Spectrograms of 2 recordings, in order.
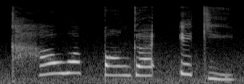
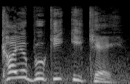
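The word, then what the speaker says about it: Kayabuki Ikkei: new one i've never heard of it by cowabunga icky yo mia this is a really strange name who's this cowabunga it's pronounced kayabuki ike that would be me outlander brigade is a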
